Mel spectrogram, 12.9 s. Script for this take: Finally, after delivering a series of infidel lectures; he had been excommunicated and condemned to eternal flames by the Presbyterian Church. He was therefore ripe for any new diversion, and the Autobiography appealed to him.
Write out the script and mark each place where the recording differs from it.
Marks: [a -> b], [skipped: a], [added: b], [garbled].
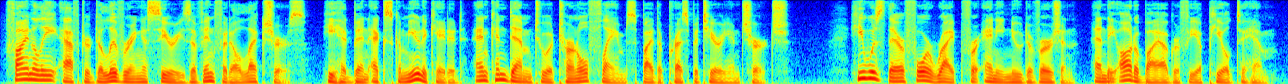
Finally, after delivering a series of infidel lectures; he had been excommunicated and condemned to eternal flames by the Presbyterian Church. He was therefore ripe for any new diversion, and the Autobiography appealed to him.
